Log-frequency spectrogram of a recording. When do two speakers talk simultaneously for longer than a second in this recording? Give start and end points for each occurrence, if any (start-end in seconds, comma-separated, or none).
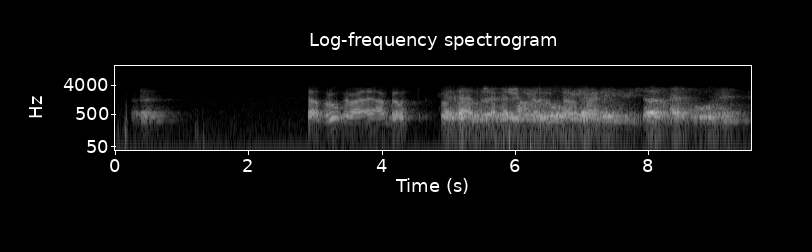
4.9-7.3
